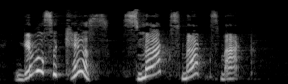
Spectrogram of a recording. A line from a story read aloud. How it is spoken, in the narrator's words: cackling away, saying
